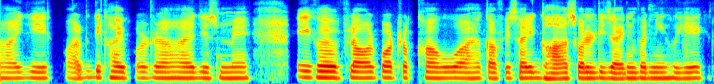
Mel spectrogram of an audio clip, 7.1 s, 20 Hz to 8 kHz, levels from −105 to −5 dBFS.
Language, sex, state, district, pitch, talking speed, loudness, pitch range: Hindi, female, Uttar Pradesh, Lalitpur, 165 Hz, 195 wpm, -18 LUFS, 165-170 Hz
